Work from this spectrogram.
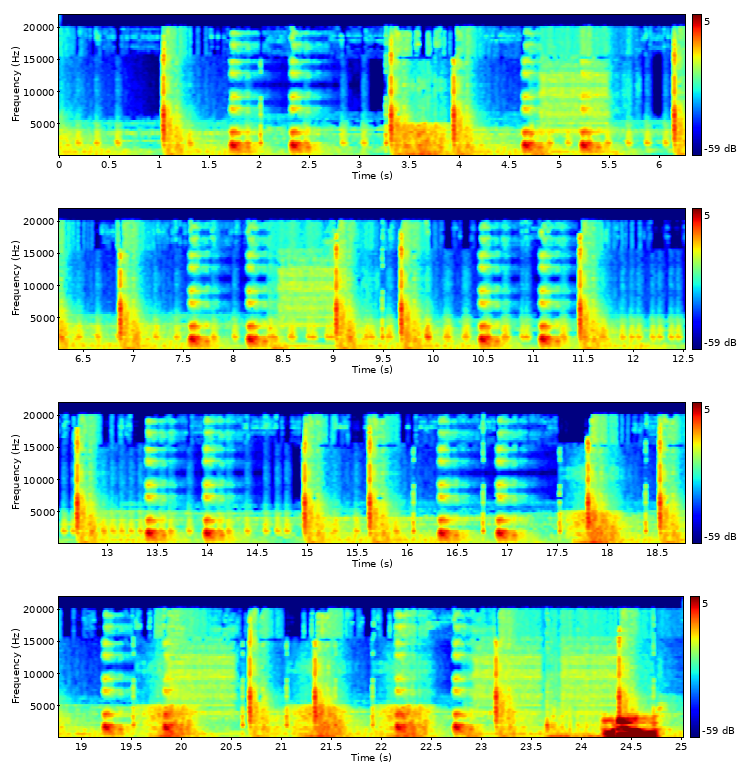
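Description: Blaster units in Creeper World: AE firing steadily, a dense run of repeated thumping booms and crackling impacts layered with game effects, loud and continuous throughout.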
